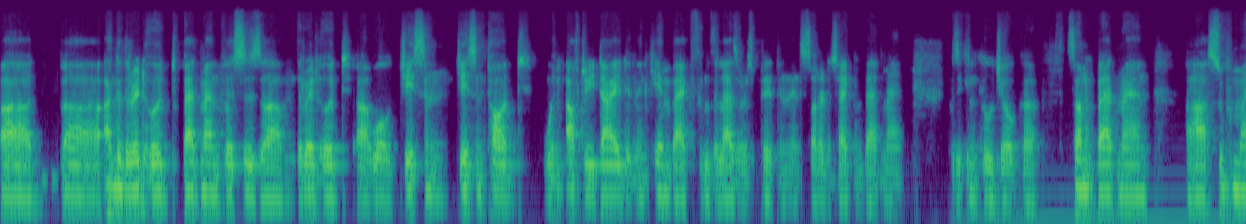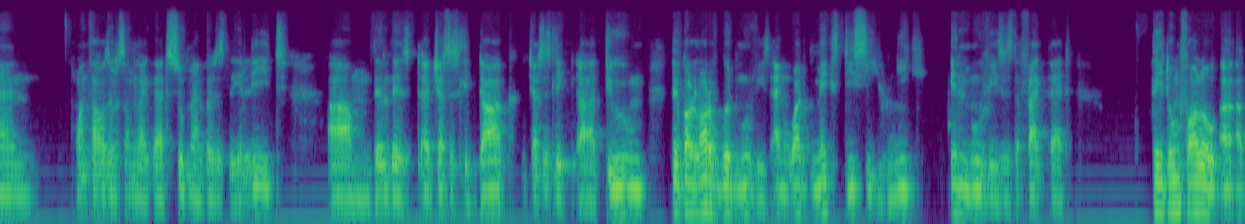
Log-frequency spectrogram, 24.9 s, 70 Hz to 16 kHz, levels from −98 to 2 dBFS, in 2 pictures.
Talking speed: 205 wpm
